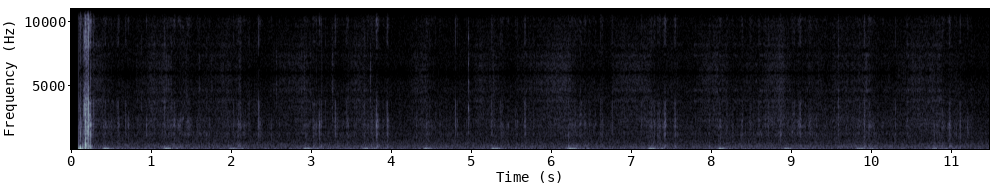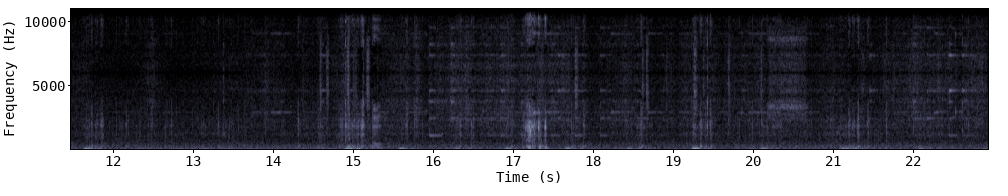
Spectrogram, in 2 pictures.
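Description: Footsteps crunch and swish through tall dry grass.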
